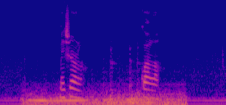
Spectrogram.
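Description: A young woman speaks briefly and quietly.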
